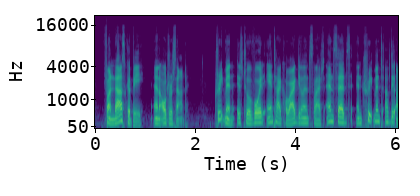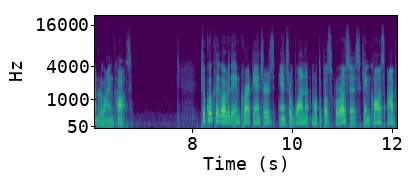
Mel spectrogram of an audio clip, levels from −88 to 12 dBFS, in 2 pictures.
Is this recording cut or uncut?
uncut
